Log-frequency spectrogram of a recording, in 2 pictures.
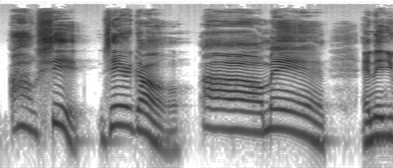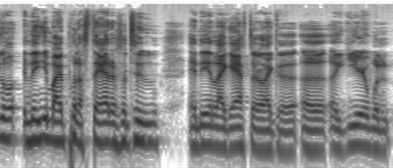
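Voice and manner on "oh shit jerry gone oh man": higher, mildly mournful imagined reaction; understated mock dismay. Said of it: "It's gonna be like".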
